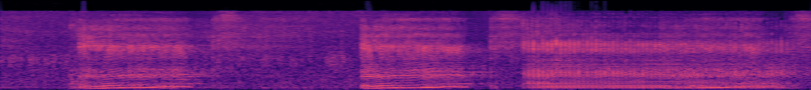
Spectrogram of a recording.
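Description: Loud, rough, rattling snores from two sleeping dogs, the sounds overlapping in an uneven rhythm. Snoring.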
